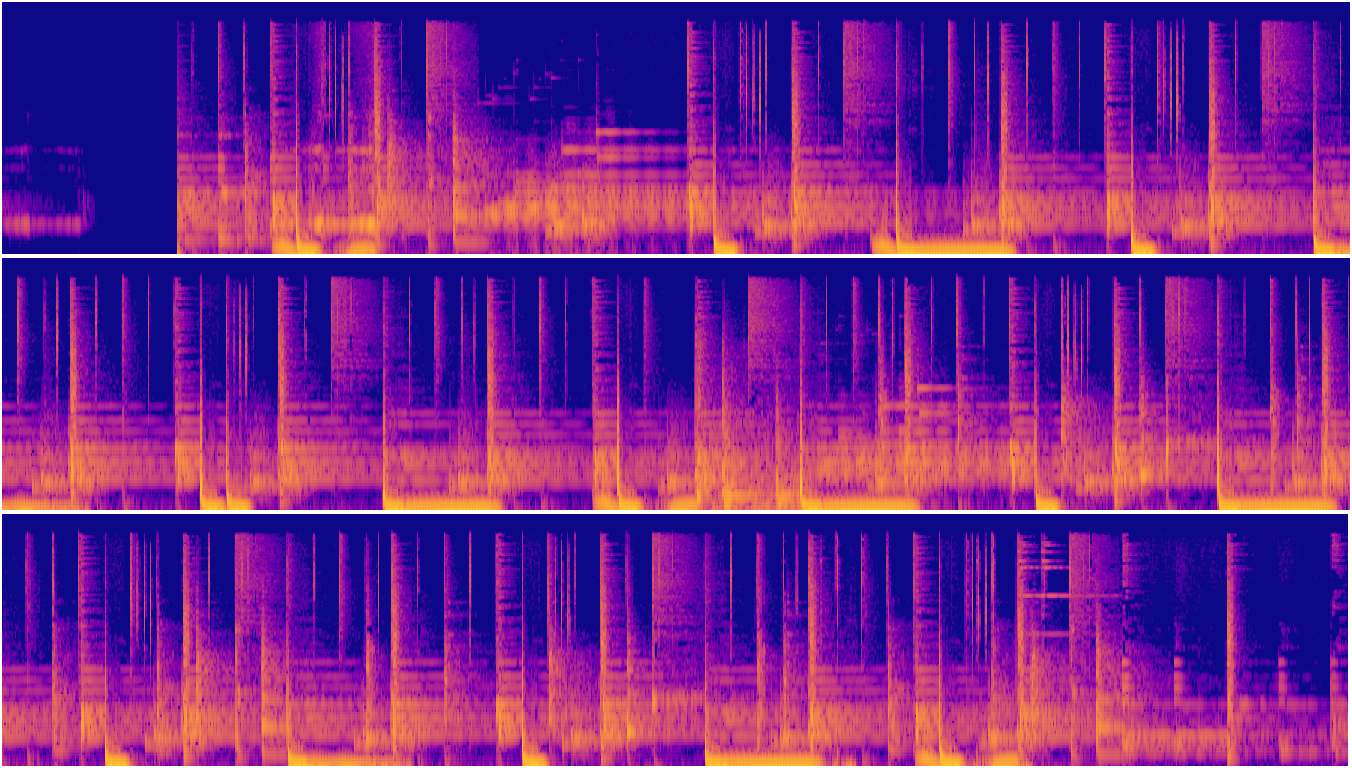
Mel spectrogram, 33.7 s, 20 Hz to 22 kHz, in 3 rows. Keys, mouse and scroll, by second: 1.1 right click, 2.9 Down, 4.0 shift+right click, 5.9 double click, 8.1 ctrl+z, 10.0 ctrl+z, 18.5 ctrl+Page_Down, 18.5 scroll down 1, 19.4 z, 24.0 Left, 24.2 Left, 24.3 Left, 24.8 Left, 26.6 shift+right click, 28.1 double click, 29.8 shift+click, 32.6 shift+click.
